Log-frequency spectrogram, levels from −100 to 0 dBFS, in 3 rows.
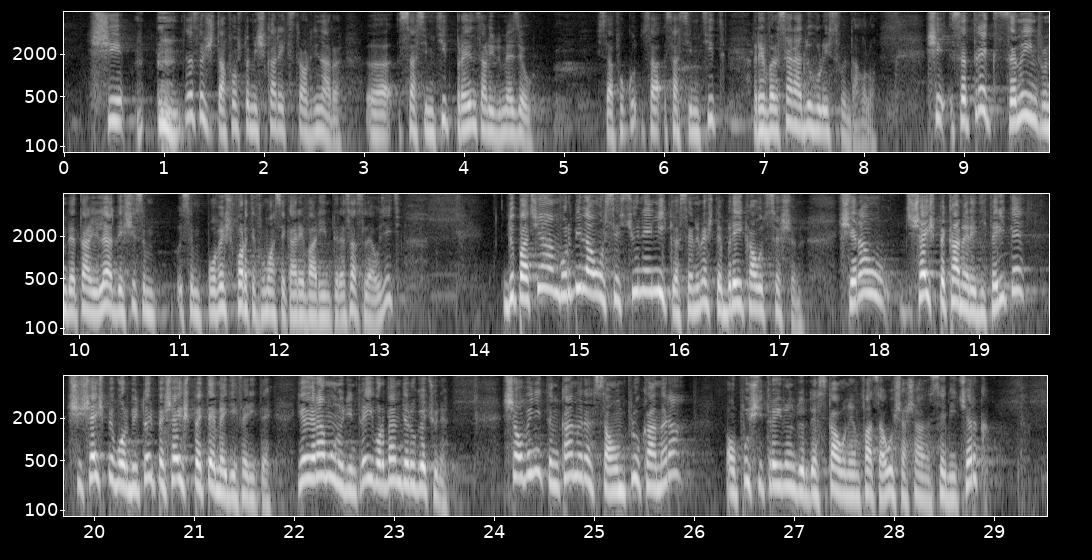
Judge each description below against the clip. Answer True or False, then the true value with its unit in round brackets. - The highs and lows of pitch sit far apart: True (6.7 semitones)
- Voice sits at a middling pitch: False (195 Hz)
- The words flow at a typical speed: False (195 wpm)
